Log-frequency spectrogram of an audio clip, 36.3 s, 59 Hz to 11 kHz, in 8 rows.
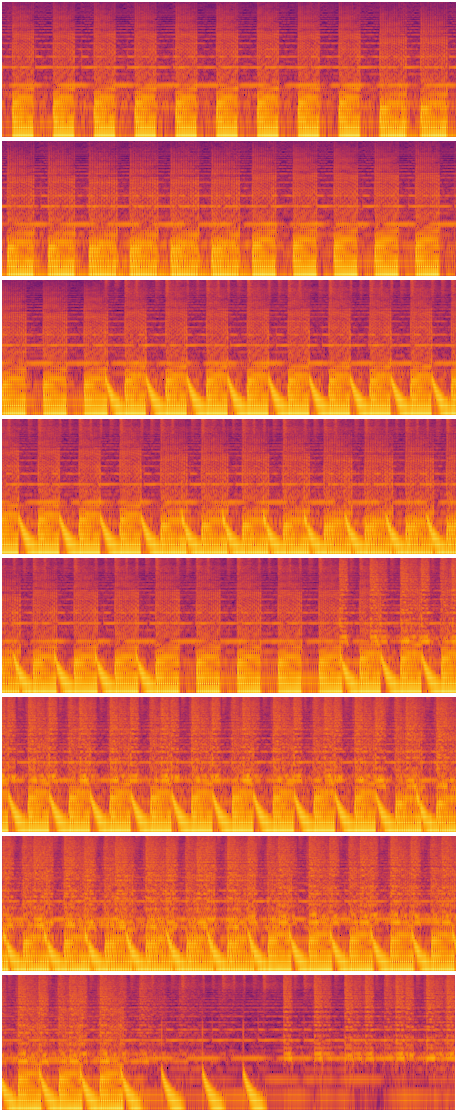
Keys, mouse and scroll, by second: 3.8 click, 7.7 click, 12.5 click, 17.4 click, 20.1 right click, 22.2 click, 24.8 right click, 26.6 click, 27.9 click, 31.0 click.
